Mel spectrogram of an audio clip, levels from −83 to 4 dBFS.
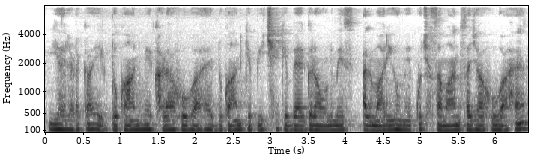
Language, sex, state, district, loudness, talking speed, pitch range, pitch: Hindi, male, Chandigarh, Chandigarh, -16 LUFS, 195 wpm, 105-110 Hz, 110 Hz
